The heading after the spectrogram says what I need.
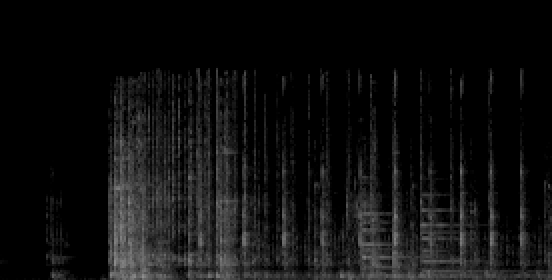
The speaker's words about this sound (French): Ou encore la mécanique d'une horloge.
